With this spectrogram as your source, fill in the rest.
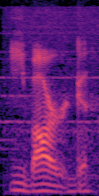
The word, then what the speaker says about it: Evarg: Is it pronounced Evorg or Everg? Evarg. Evarg. That's right.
